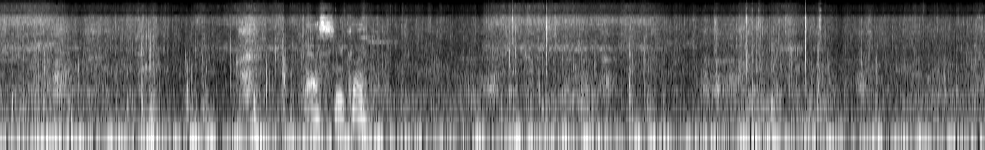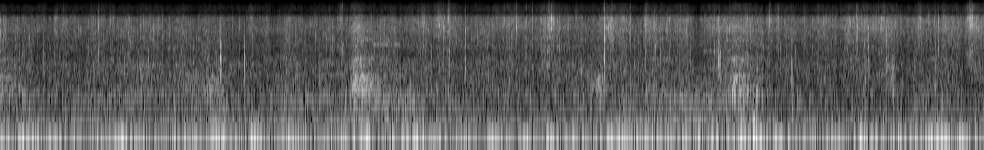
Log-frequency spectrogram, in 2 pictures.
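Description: A bicycle rattles and clanks over bumps.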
